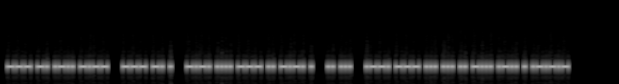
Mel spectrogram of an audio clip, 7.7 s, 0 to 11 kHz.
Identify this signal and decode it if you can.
Morse code, heard as a keyed tone, about 41 wpm, 700 Hz. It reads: ONLY ONE CHOICE IS POSSIBLE.
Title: Sentences from Top 1000 Words - Review Part 6 - 45wpm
